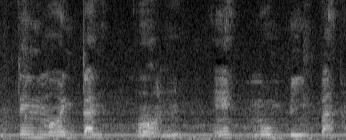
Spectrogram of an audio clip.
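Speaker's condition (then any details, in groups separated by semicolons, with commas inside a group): Cerebral palsy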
